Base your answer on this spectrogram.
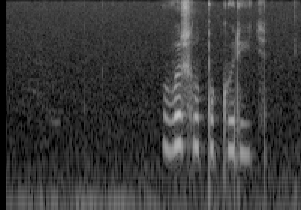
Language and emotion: Russian, neutral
